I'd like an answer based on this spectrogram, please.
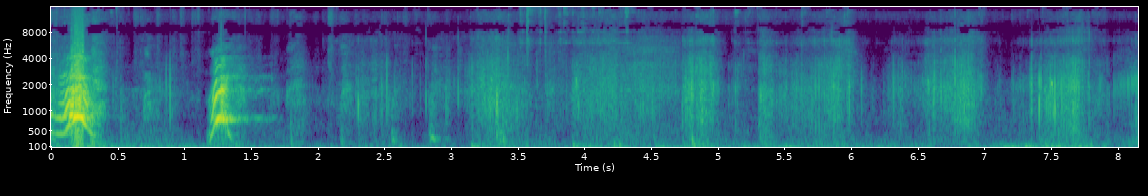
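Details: Two Miniature Schnauzer brothers out for a quick run in 14°F cold on December 12, 2022, after three weeks cooped up indoors. Two sharp, loud barks come in the first second and a half, followed by faint rustling and quiet voices.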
